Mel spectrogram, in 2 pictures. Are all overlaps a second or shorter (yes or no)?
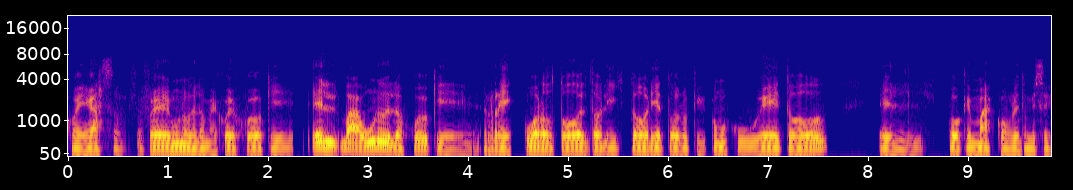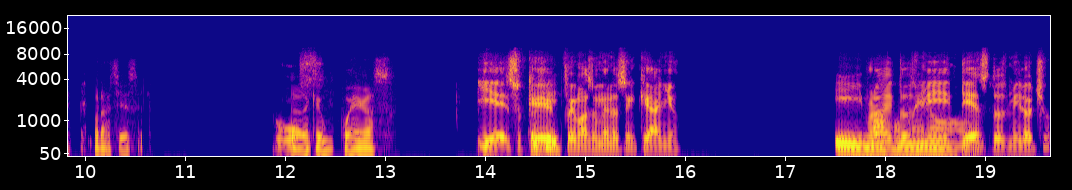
no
